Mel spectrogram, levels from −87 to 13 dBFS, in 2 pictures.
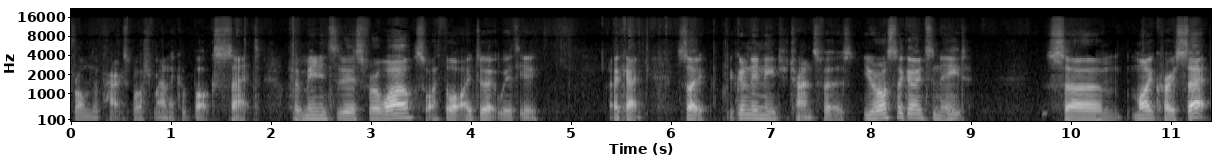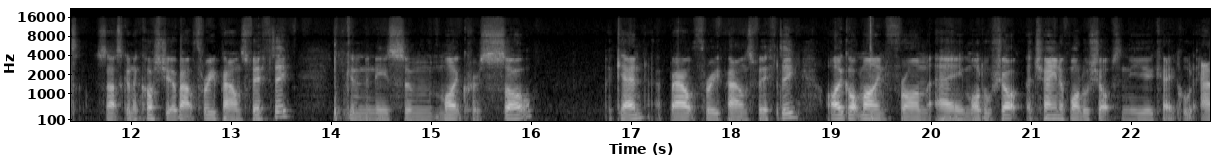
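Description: Nothing stood out on listening to this recording.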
